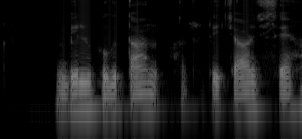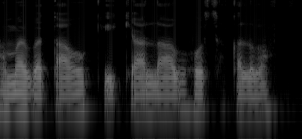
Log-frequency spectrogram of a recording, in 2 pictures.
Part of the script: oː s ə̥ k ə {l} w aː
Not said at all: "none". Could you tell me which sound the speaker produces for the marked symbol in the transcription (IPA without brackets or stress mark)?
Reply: l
